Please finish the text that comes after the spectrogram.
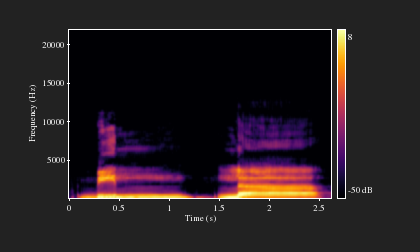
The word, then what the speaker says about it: بالله: لاحظوا الصوت بال إذا فتحت عند الساكن، أو أن أقول بال. تأملتم الفرق بين الصوتين؟ أعوذ بالله. أفتح الفم جيدا فتحا وسطا عند نطقي للألف، ثم أنطق بالكسرة تامة.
